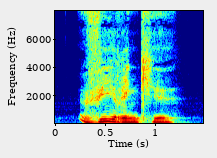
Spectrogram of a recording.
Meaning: diminutive of viering
- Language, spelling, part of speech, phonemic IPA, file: Dutch, vierinkje, noun, /ˈvirɪŋkjə/, Nl-vierinkje.ogg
